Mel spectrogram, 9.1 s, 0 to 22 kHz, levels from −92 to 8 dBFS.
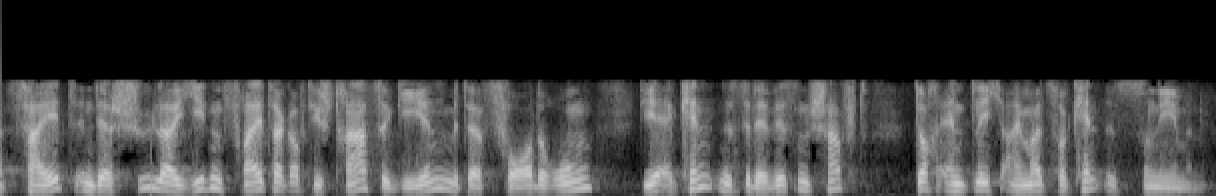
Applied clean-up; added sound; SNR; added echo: none; none; none; none.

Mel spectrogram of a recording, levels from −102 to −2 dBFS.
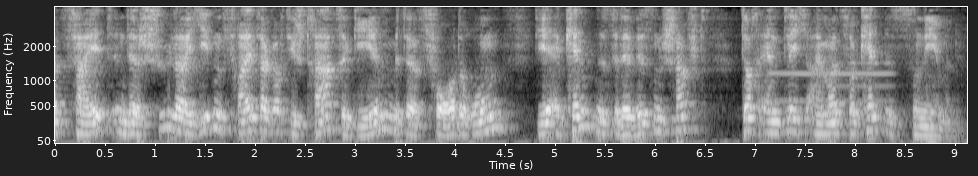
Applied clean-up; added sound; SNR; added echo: none; Wind instrument, woodwind instrument; 19 dB; reverberation time 0.3 s.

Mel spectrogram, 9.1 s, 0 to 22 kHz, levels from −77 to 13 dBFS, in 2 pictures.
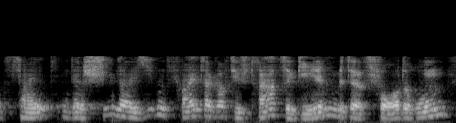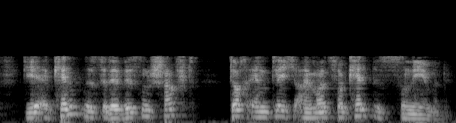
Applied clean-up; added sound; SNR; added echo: neural mask model DeepFilterNet 3.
